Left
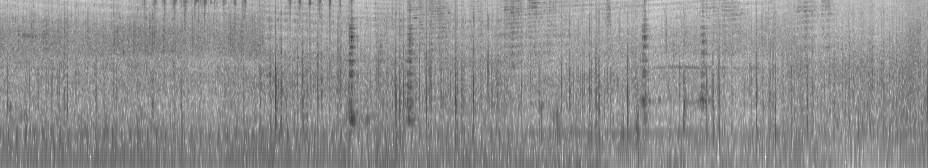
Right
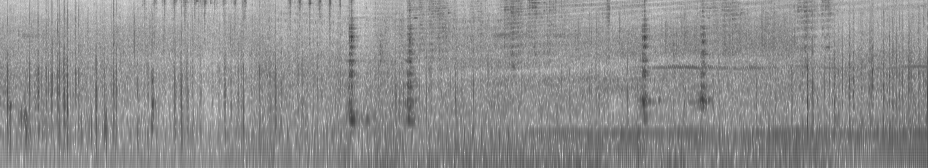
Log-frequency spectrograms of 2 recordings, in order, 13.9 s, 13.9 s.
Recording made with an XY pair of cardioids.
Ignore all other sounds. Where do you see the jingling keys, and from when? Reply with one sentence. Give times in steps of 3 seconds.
You can hear the jingling keys on the left from 0 s, in the centre from 3 s and on the right from 6 s.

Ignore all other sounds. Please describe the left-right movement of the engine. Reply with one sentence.
You can hear the engine move from left to right.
